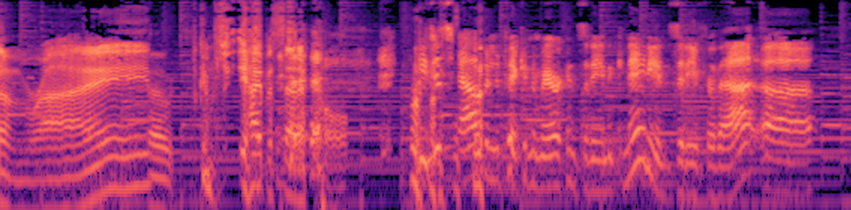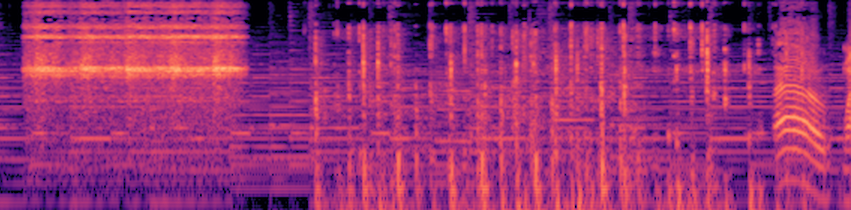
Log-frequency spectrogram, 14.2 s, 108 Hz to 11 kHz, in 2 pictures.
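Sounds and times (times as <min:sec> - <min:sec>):
speech: 0:00.0 - 0:07.9, 0:13.6 - 0:14.1
laughter: 0:01.7 - 0:04.5
bright sustained ringing tone: 0:07.3 - 0:09.2
loud rapid clacking of a computer keyboard: 0:09.8 - 0:13.6.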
